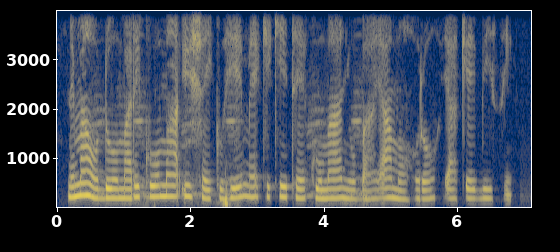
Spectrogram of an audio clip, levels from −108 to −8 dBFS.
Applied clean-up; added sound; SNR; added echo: none; Glass; 19 dB; none.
